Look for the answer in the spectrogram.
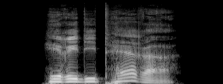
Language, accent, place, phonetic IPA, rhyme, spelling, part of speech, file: German, Germany, Berlin, [heʁediˈtɛːʁɐ], -ɛːʁɐ, hereditärer, adjective, De-hereditärer.ogg
- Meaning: inflection of hereditär: 1. strong/mixed nominative masculine singular 2. strong genitive/dative feminine singular 3. strong genitive plural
